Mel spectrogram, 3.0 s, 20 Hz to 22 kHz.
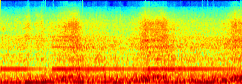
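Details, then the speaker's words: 1993 Ford Mustang GT convertible, auction car unstarted for about a week, weak starter: deep heavy steady idle rumble, exhaust much louder than stock. "come on don't do this God the exhaust is loud"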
